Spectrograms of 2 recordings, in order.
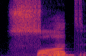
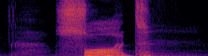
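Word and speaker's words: ص: You'll have to form a box with your lips and your cheek. You have to narrow the hollow cavity in your mouth, and with your when you are pronouncing with your tongue, try to rub the tongue along the molars of your teeth.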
